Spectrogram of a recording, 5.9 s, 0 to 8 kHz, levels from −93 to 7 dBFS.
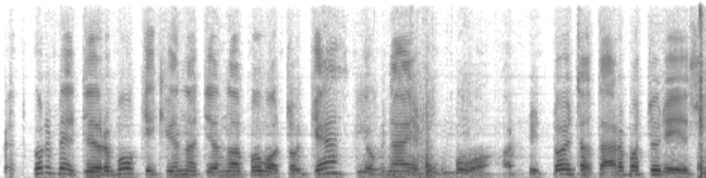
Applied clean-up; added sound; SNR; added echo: neural mask model RNNoise.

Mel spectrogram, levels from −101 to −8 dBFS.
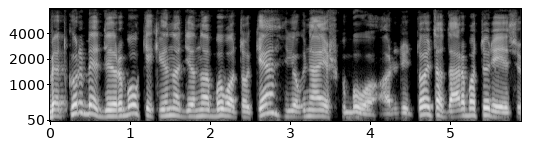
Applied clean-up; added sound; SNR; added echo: none; none; none; none.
